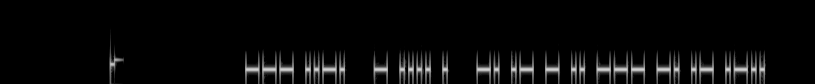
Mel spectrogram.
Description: Morse code, heard as a keyed tone, about 28 wpm, 700 Hz. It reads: OF THE NATIONAL
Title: Sets of 3 Words 28wpm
